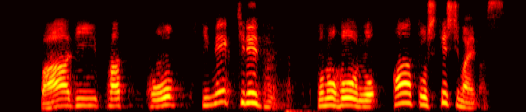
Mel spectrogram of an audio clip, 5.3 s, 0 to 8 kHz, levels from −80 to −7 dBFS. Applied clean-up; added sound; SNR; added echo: neural mask model DeepFilterNet 3.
